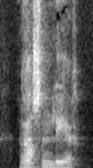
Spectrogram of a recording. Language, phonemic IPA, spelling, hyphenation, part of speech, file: Dutch, /ˈrɑ.sə(n)ˌleːr/, rassenleer, ras‧sen‧leer, noun, Nl-rassenleer.ogg
- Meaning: racial theory (pseudoscientific theory about the subdivision of humanity into races)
